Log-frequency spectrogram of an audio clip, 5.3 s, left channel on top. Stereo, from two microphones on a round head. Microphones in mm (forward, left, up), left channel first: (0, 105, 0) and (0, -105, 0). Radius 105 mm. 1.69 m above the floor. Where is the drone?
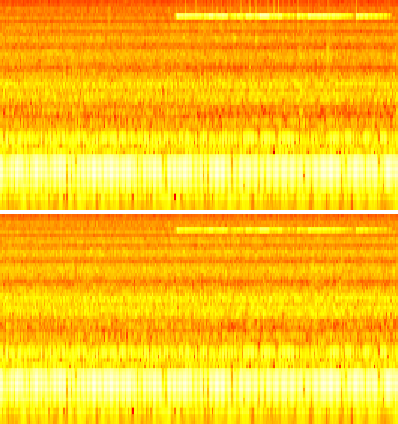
15° right (ahead or behind).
